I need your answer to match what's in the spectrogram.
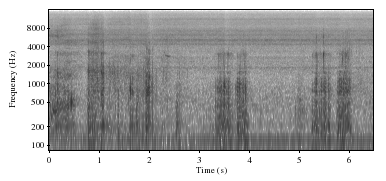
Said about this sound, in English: then suctions the mucus from his chest with a small vacuum.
